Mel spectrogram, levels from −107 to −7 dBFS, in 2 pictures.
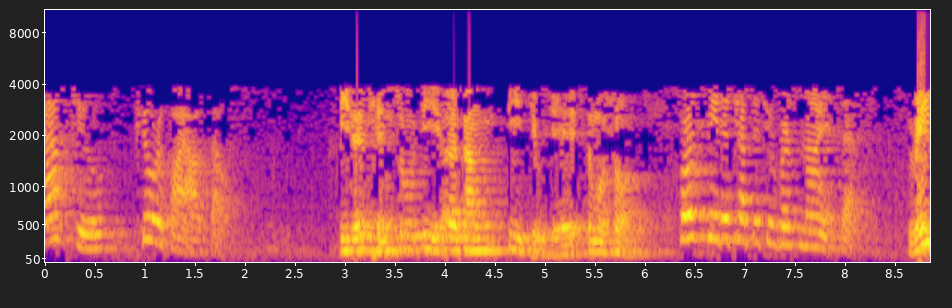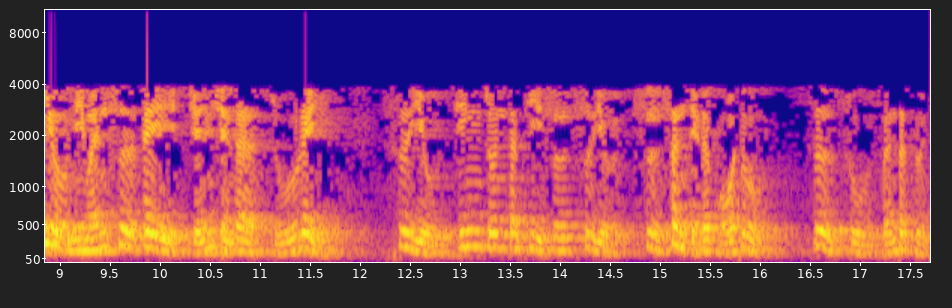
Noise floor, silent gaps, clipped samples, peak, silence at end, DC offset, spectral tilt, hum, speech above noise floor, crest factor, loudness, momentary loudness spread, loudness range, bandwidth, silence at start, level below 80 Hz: -48 dBFS; none; under 0.1%; 0 dBFS; 0 s; under 0.1%; -7 dB/octave; none; 32 dB; 16 dB; -16 LUFS; 14 LU; 6 LU; 11 kHz; 0 s; -54 dBFS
